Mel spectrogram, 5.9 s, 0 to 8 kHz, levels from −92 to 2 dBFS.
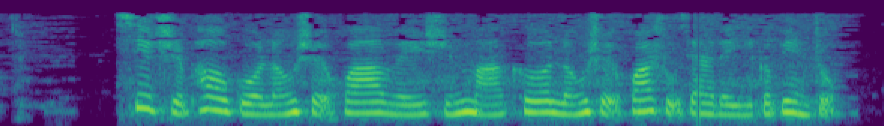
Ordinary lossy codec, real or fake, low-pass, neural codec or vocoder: MP3, 24 kbps; real; 7.2 kHz; none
